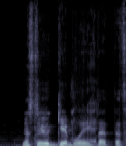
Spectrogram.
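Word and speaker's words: Ghibli: Let's do Giblly. That's how you pronounce it.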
